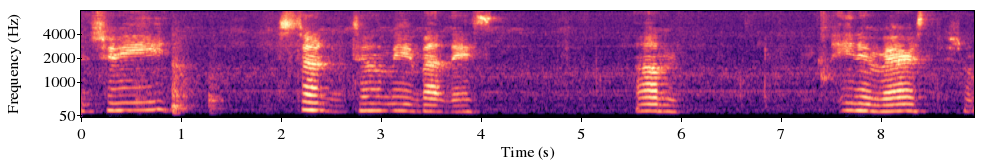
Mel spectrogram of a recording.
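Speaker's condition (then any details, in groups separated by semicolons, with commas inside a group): Friedreich's ataxia; diagnosed in childhood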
